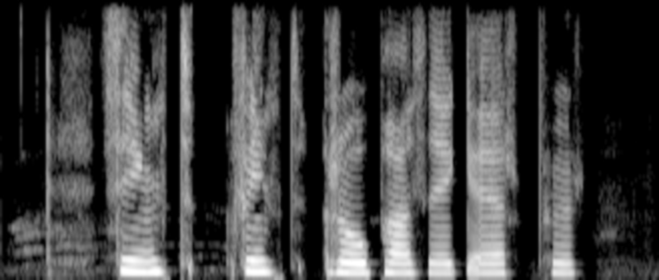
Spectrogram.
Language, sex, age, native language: Icelandic, female, 10, Icelandic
